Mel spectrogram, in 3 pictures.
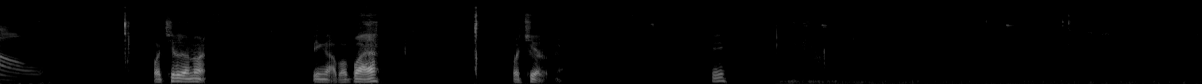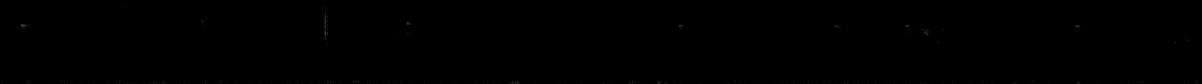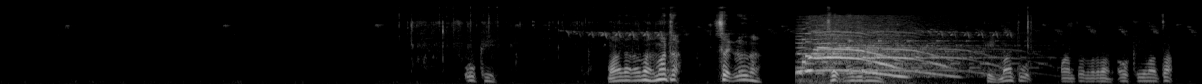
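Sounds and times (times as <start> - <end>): birds chirping faintly: 0.0 - 36.0.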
